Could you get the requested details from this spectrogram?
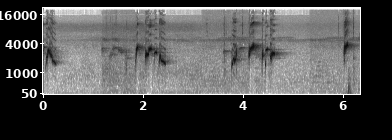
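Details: Red-whiskered bulbul in Thailand, sound played to excite caged birds: a short note, then two phrases of chattering, downslurred notes about two seconds apart, ending with a single sharp note and a low thump.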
